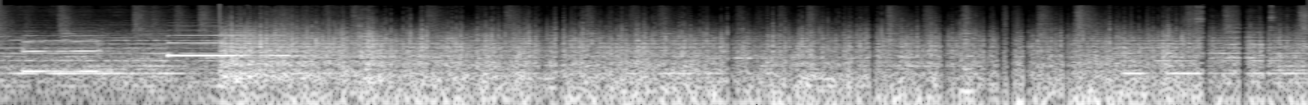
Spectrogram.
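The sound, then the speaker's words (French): The antigravity engines of a transporter power up: a few steady humming tones give way after a second to a loud, continuous deep rumble and roar that persists throughout, with no voices. “Celle-ci inspira, puis, sans trace d'hésitation dans la voix, lança distinctement l'ordre. Activation des moteurs antigravité”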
